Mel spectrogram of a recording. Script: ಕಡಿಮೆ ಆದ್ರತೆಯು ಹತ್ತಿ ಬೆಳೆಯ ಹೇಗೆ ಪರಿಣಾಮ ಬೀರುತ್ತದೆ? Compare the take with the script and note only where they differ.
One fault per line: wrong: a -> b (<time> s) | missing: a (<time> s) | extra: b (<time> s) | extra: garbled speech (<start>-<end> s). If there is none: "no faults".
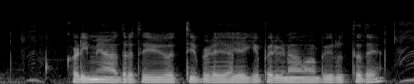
no faults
